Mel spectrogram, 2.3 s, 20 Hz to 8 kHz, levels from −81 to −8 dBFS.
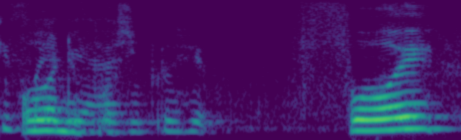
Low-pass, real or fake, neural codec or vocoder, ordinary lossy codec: none; real; none; none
